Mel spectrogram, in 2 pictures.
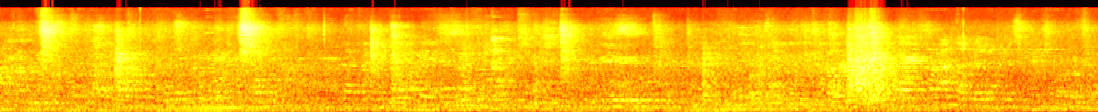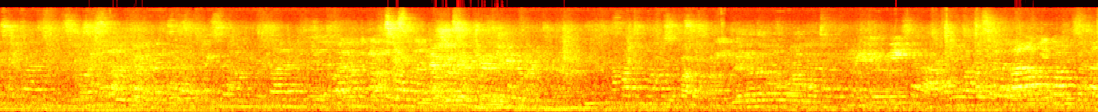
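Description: Many young women chatter at once in a busy, echoing room.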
